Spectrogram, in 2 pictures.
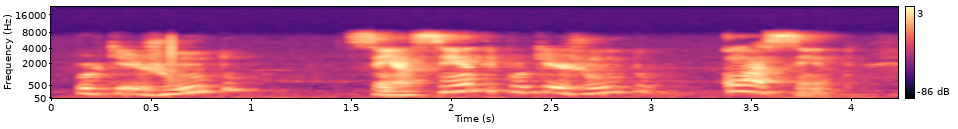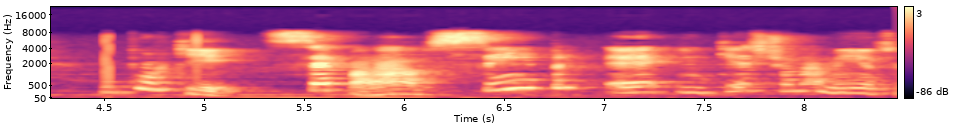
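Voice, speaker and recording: A man with a Brazilian accent, a school Portuguese teacher recording a lesson at home, talking patiently, often checking in and correcting himself. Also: sits high. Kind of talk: recorded online lesson walkthrough. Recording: echoey, slightly dull home recording with faint noise.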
